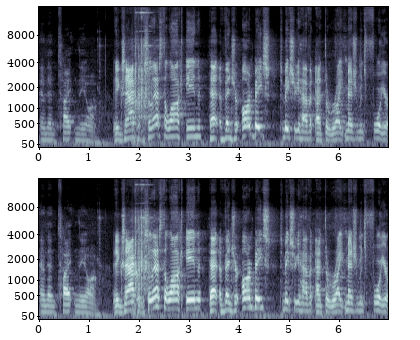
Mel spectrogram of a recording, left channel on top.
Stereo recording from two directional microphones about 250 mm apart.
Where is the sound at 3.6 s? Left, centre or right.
Centre.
